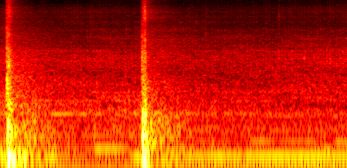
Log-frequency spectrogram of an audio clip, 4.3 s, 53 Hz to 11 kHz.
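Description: Two solid car door slams about a second and a half apart on a Mercedes-Benz C220 saloon, over a low steady hum.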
